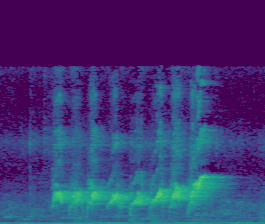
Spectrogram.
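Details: Lesser green leafbird singing as a lure to make other birds sing: a fast, rippling chain of high whistled notes lasting about one and a half seconds, ending in a rising upward flick.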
